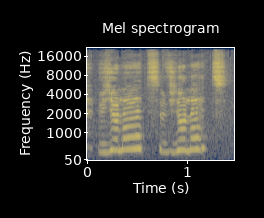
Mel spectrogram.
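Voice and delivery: high, rising calls of a name; anguished calling out. A narrator's reading. Narrator calling a sister turning into a doll, anguished calls. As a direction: call out to someone slipping away. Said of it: "Je l'appelais".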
